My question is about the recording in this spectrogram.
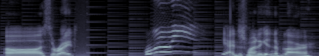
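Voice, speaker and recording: A woman's voice: lowish voice, fast, sharp tone, soft background music. A woman giving casual, joking commentary as she plays a video game, slipping between exclamations and muttering. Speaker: gamer playing a game for the first time. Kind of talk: casual playful gaming commentary.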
